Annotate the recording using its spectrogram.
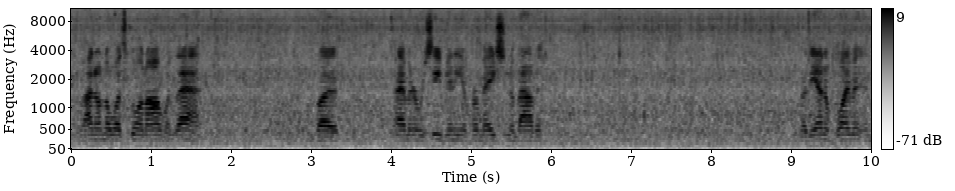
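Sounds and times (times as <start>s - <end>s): hot tub water bubbling: 0.0s - 10.0s.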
